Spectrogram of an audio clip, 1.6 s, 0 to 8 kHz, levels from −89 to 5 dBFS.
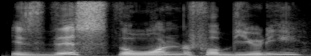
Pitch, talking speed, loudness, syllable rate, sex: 165 Hz, 195 wpm, -17 LUFS, 5.5 syllables/s, male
